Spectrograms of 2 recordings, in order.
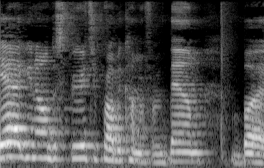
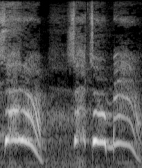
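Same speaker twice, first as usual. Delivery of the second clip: put-on deep, scary, aggressive scream; 5 dB quieter than usual. Retelling a woman screaming in the street: imitating a deep, scary, aggressive scream. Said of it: "deep, scary, aggressive sounding voice".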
